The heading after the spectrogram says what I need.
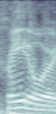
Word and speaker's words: Praetor: Praetor suit, that's how you say it. I could not pronounce it for shit.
